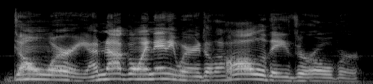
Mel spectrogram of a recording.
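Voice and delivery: Oscar grumbling. Acted. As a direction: grumble it from the trash can. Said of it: "grumbled Oscar".

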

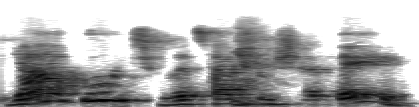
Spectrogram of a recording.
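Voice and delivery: put-on high, lilting Swiss accent. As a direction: put on a light-hearted Swiss accent, pitched well up. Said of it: "he'd say in a Swiss accent".

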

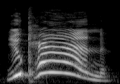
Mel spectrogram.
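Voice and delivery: high, loud insistent push; self pep shout. Acted. Caterpillar shouts encouragement at himself in the mirror.

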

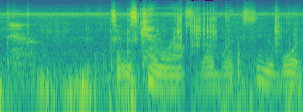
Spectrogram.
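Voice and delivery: usual speaking voice

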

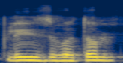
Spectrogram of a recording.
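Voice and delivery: plain reading voice

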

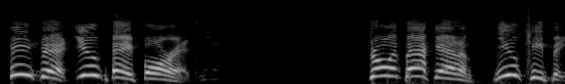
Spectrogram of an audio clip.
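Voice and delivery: high, loud scornful rant; loud sarcastic tirade; mocking shout. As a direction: shout down a coward preacher. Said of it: "I'm like".

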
